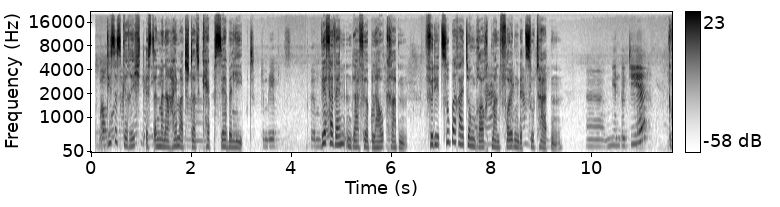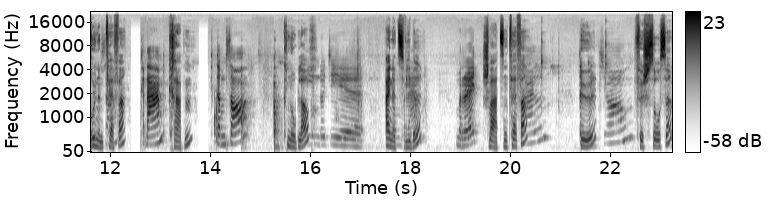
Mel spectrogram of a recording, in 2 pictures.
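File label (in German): Overvoice, Köchin, warm freundlich; Traumorte Kambodscha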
